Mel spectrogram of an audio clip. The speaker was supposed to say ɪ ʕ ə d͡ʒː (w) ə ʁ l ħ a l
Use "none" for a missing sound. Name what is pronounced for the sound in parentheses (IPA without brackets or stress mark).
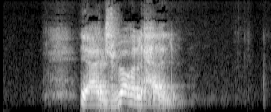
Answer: v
